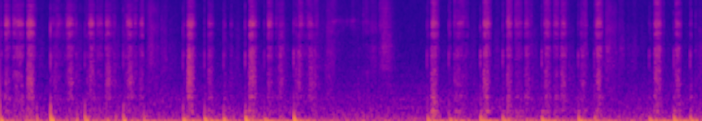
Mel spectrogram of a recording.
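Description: A yellow wooden graphite pencil writes continuously on a thin grid paper sheet resting on a white clipboard. Its tip makes dense, bright scratching strokes with short, quick taps. A brief lull comes near the middle before the steady writing resumes.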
